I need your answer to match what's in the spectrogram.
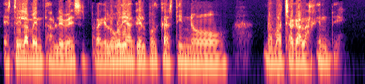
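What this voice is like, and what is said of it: Hoarse, fading voice. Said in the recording (Spanish): “me estoy quedando sin voz, que me den un poco de miel ... vas a acabar aquí susurrando ... con la voz que tenía ahí de locutor y ahora está yendo a las bajas”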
